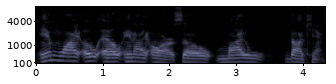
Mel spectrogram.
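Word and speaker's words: Mjölnir: There's only 1 team left in the hat, and that is the mighty Mjolnir, M-Y, it's, even though it's a J, you're supposed to pronounce it Myolnir.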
